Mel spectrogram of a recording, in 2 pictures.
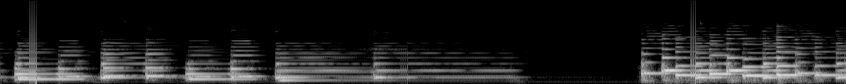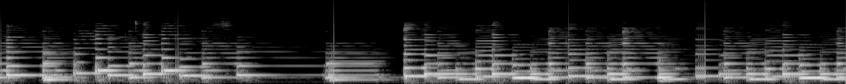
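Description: The audio has a repeated buffer fault at eight points: 0.30–0.36, 4.01–4.08, 6.91–6.96, 8.45–8.47, 10.22–10.24, 11.78–11.80, 14.12–14.14 and 15.45–15.51 s. Each is a short stutter. One slice of about 21 ms, which fits a 1024-sample buffer, plays again with a hard join. The worst events repeat it three extra times and lose about 70 ms of audio. Single repeats lose about 20 ms. New data arrived late, so the device replayed its last buffer.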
